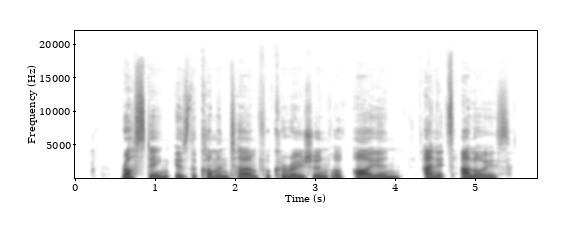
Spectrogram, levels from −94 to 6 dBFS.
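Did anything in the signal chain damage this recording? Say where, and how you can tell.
No, nothing in the chain.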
